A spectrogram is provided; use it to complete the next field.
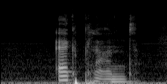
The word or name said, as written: eggplant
